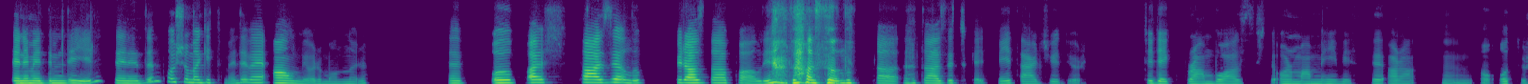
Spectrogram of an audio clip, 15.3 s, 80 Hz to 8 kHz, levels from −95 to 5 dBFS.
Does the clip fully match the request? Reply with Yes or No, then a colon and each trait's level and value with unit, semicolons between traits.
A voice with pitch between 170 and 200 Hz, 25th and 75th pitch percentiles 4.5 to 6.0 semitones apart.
No: high, 220 Hz; average, 5.2 semitones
